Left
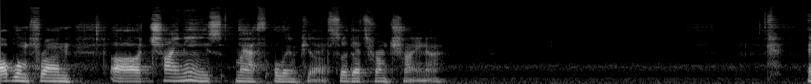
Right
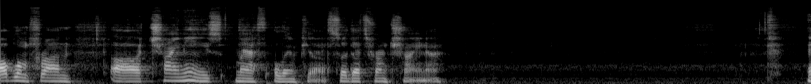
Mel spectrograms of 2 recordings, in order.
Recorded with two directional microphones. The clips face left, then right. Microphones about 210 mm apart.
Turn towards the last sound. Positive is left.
turn(degrees=-45)  # may be behind; listen again after turning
